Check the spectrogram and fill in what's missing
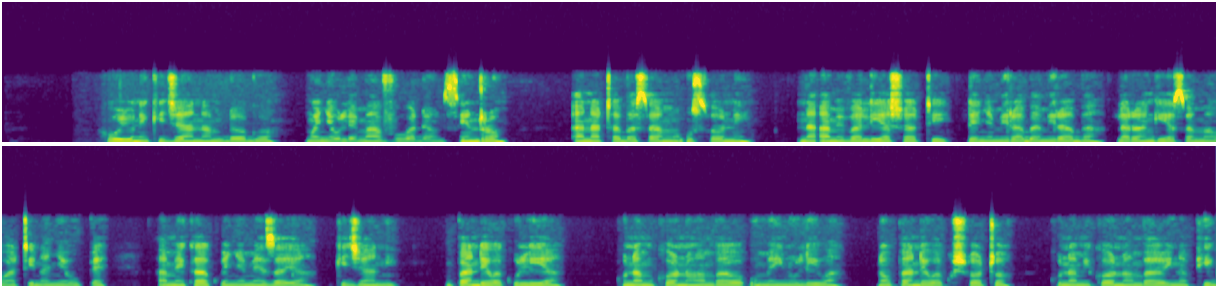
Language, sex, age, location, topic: Swahili, female, 25-35, Nairobi, education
